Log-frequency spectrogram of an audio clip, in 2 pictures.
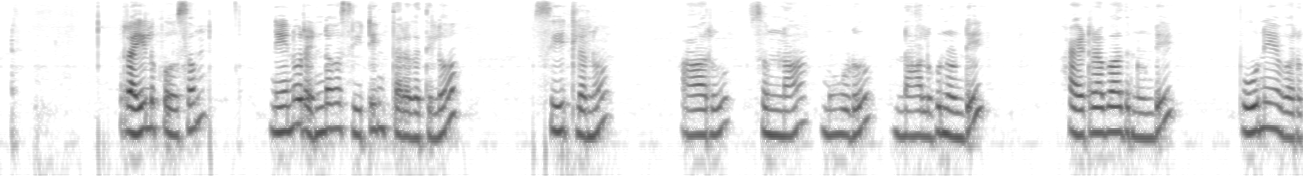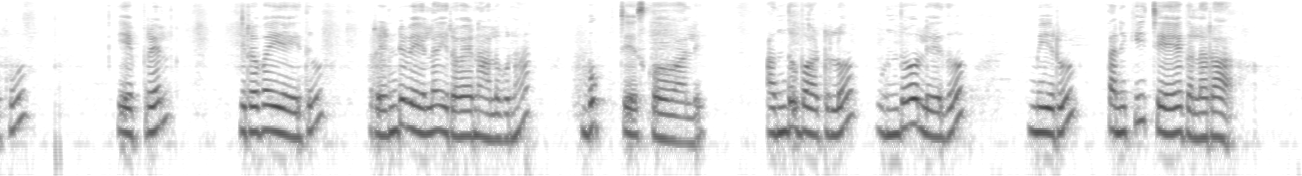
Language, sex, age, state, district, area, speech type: Telugu, female, 45-60, Telangana, Peddapalli, urban, read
